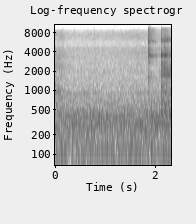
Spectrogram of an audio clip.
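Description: Quiet kitchen room tone, then near the end a single light clink of a spoon against a bowl.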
